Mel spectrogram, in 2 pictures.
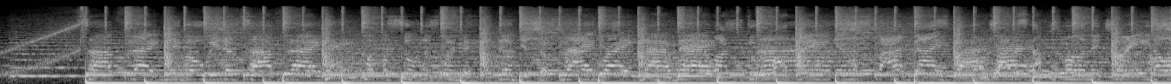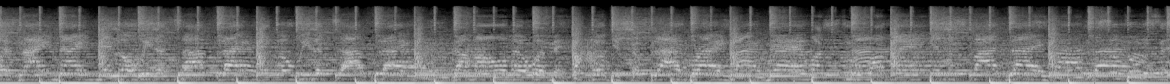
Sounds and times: Exciting music: 0:00.0 - 0:23.4.

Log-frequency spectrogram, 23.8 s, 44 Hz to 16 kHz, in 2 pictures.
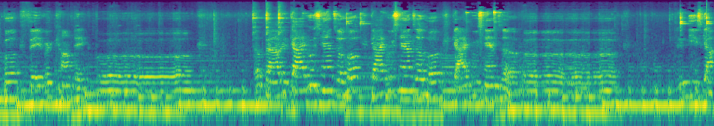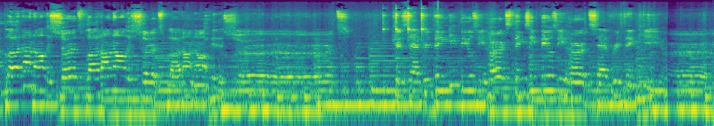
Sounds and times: Rock and roll: 0:00.0 - 0:23.8.

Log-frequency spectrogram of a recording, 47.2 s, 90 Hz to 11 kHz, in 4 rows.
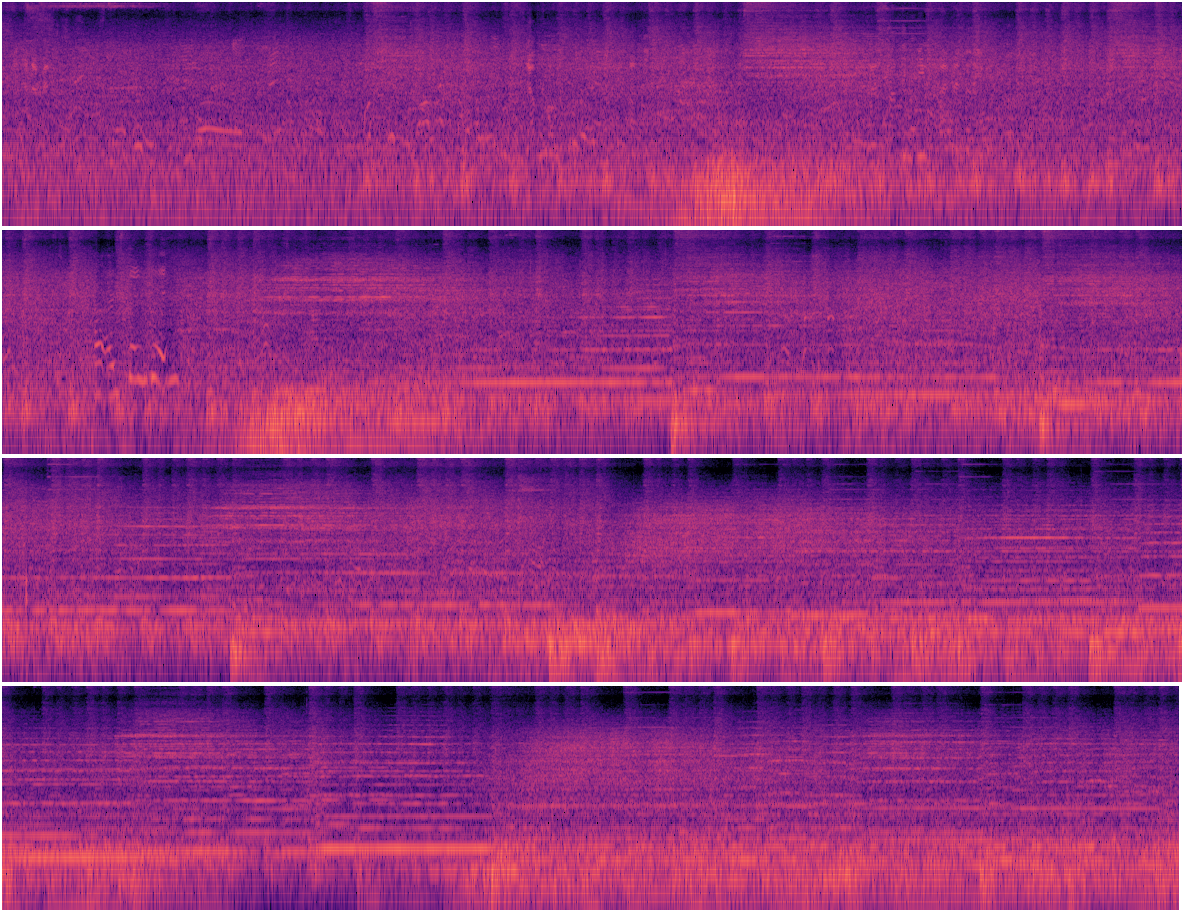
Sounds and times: Speech: 0:00.0 - 0:16.1
Music: 0:00.0 - 0:47.1.

